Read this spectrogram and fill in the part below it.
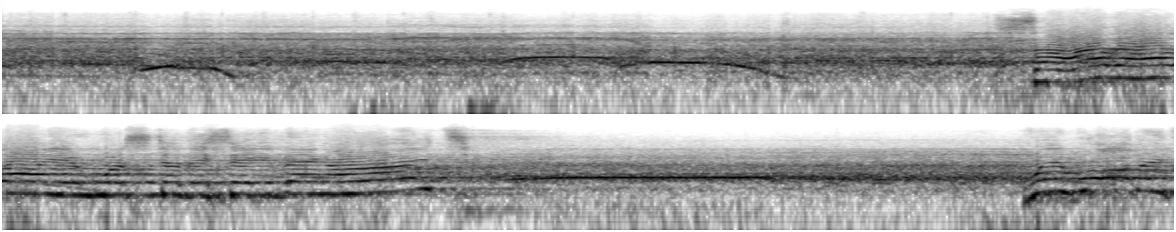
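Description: An electric guitar plays through an amplifier in a large echoing arena.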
